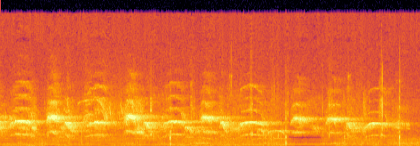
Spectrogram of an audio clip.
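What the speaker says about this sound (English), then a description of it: "Just as the birds were raising the alarm, Onyx suddenly froze." Small birds chirp and tweet in quick, repeated bursts, fairly close and steady, with no other sounds around them.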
